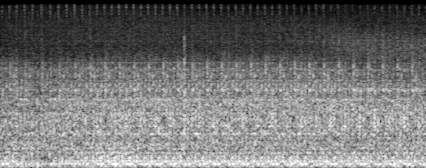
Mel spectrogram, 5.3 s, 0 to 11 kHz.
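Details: Toyota 4Runner at idle, first thought to need a clutch job: uneven stumbling beat, about two loping pulses a second instead of a smooth hum, a cylinder misfire, diagnosed with a test light.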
